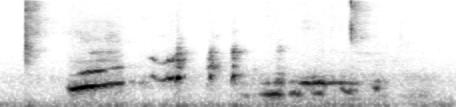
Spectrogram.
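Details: A chicken keeping a person company in a pepper garden one morning, giving a short run of clucks: a rising drawn-out note, then quick clipped clucks and lower murmuring notes, with faint rustling behind.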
